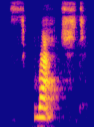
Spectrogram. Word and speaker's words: scratched: Scratched, scratch.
